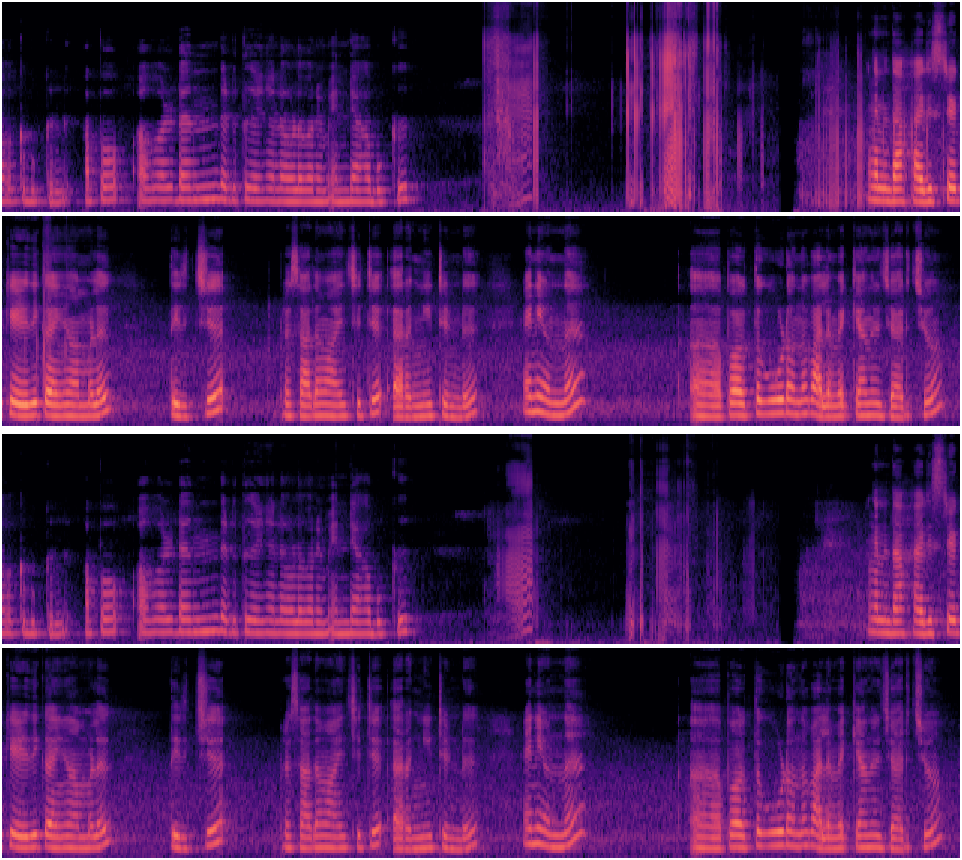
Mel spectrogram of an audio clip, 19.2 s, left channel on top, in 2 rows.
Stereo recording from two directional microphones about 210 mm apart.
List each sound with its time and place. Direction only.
0.0 s speech: 5° right (ahead or behind)
8.6 s a woman's voice: 10° left (ahead or behind)
16.4 s speech: 5° left (ahead or behind)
